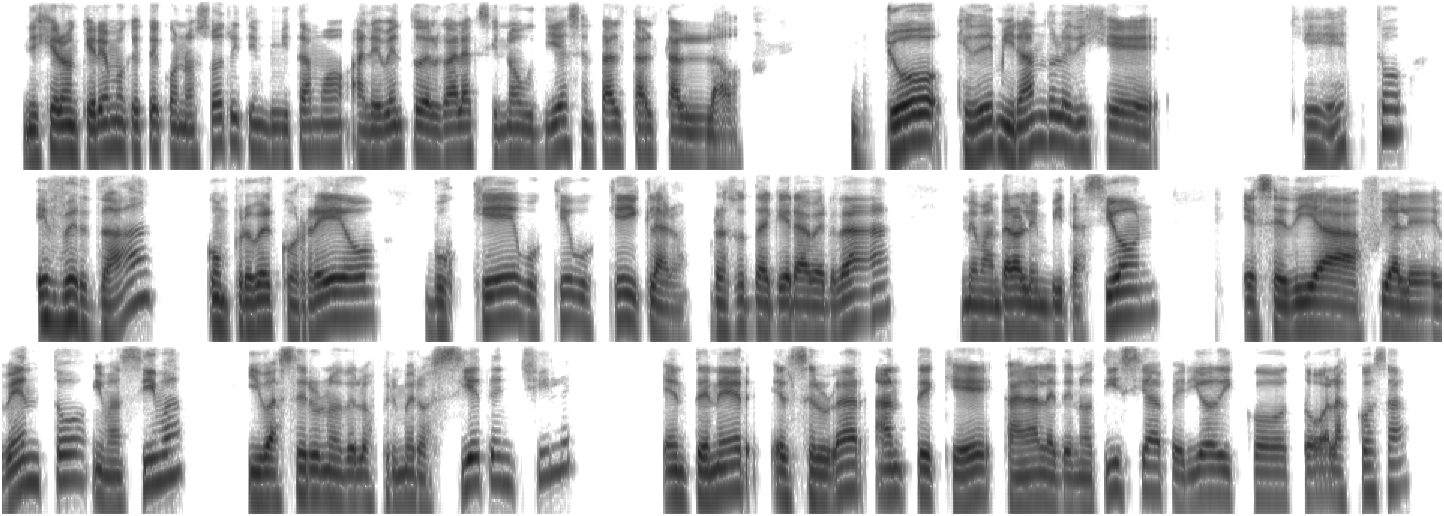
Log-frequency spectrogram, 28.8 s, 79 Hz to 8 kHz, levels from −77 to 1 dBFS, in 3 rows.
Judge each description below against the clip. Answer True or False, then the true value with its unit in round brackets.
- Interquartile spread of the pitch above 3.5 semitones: True (4.0 semitones)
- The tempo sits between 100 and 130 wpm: False (160 wpm)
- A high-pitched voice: False (130 Hz)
